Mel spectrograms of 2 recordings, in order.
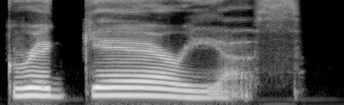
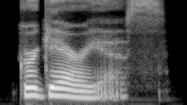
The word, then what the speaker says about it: gregarious: Stress the second syllable. Gregarious. Try saying it. Gregarious.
